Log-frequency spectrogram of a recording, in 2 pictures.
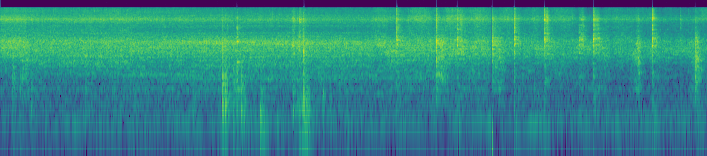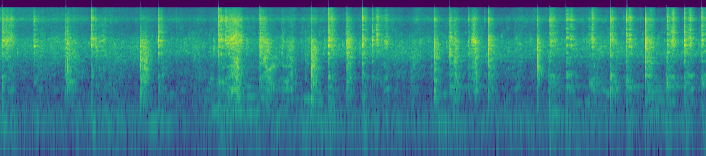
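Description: Raw chicken pieces sizzling in hot oil in a wok, the sizzle strongest at first and then settling. A metal spatula scrapes and clanks against the wok in repeated stirring strokes, quickening to about two a second near the end.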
